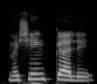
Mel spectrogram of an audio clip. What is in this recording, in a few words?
"mishinkka", Archi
